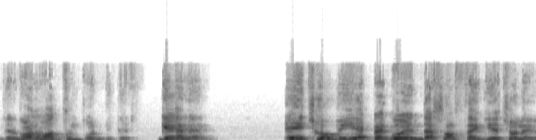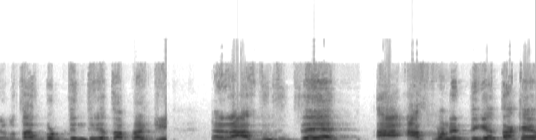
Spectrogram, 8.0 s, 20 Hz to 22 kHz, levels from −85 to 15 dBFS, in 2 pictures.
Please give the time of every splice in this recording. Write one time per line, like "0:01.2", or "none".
0:05.2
